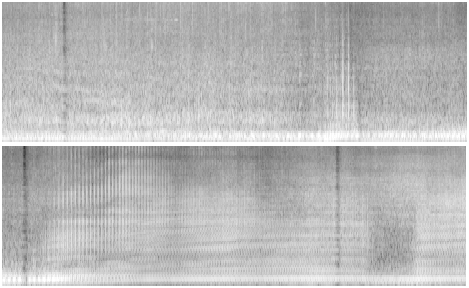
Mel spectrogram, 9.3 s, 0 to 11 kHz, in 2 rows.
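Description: Range Rover P38's 4.6 V8 engine pulling hard off-road. About five seconds in, the revs climb quickly and then hold high and steady under load.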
